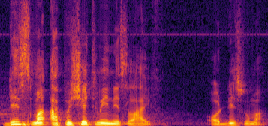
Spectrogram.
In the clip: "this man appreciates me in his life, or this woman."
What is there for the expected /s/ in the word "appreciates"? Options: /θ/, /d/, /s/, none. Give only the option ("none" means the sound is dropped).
none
